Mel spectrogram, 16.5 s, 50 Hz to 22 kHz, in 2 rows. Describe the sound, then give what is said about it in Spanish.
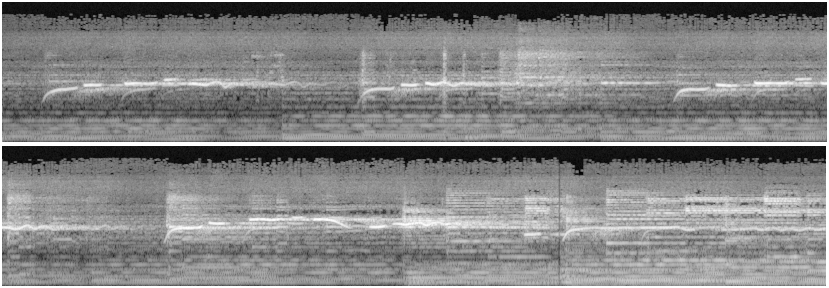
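A clear whistled melody, whistled by the singer as the intro of a 1991 rock song, plays a slow, repeating phrase several times over a soft band backing of sustained guitar and keyboard, the whistling bright and upfront, rising slightly in the final phrases. “El silbido estuvo a punto de no ponerse en la canción, lo hace el cantante”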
